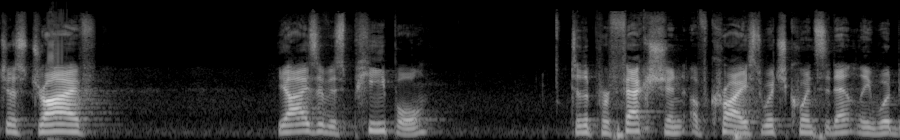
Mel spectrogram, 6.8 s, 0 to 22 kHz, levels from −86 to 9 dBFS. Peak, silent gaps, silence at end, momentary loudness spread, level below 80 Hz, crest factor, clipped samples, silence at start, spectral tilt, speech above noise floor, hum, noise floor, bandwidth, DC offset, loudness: 0 dBFS; none; 0 s; 17 LU; -54 dBFS; 22 dB; under 0.1%; 0 s; -3 dB/octave; 43 dB; none; -64 dBFS; 17 kHz; under 0.1%; -20 LUFS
